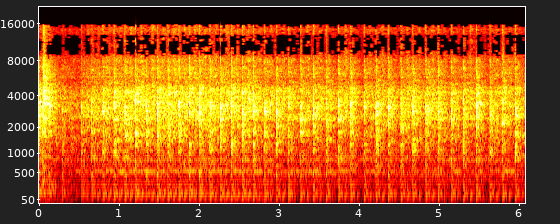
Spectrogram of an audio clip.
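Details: Yamaha XS650 dual sport build with a larger carburetor kit, kick-started after sitting overnight, a day after its first start: steady, even twin thump at a fast idle through open exhaust with no knocks or misses; normal idle.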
